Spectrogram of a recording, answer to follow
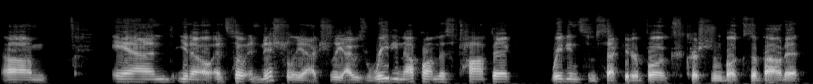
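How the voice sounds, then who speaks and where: A man's voice: medium pitch, fairly even intonation, normal speed, vocal fry, no room sound, rough recording. A man in his forties from western Canada, an author speaking as a podcast guest, thoughtful with frequent fillers and chuckles. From Alberta, Canada. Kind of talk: podcast interview.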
